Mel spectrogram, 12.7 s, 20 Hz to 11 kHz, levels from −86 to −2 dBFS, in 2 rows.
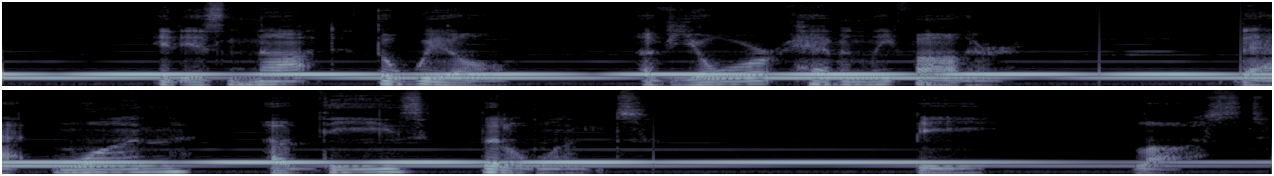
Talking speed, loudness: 80 wpm, -34 LUFS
